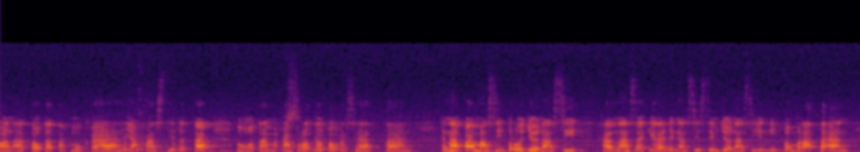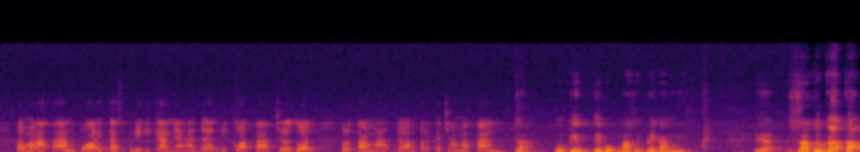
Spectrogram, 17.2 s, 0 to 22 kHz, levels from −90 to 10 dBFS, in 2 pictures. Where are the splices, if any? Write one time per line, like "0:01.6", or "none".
0:13.8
